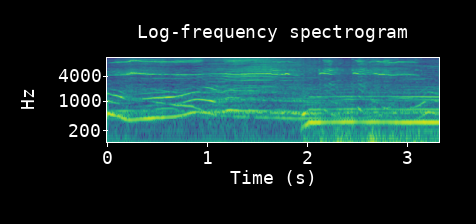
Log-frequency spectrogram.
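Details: Gray wolves, alpha leaders at the front of a pack confronting an intruding rival pack: several overlapping howls sliding up and down, some long and level, others wavering, with a low droning background.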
